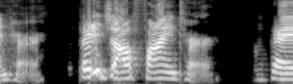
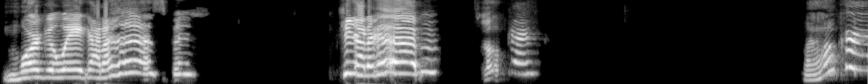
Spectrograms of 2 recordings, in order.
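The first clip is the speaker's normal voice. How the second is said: surprised; 10 semitones higher than usual. Retold or imitated. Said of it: "I said".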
